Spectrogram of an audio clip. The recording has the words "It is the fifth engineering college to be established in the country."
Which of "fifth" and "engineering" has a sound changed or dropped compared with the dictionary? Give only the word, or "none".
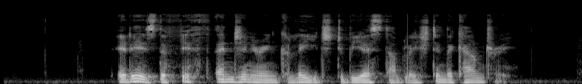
none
